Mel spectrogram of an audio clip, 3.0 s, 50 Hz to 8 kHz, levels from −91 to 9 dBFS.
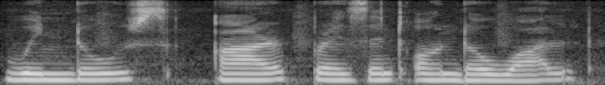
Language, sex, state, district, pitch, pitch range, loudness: English, female, Assam, Kamrup Metropolitan, 175 Hz, 175-180 Hz, -15 LUFS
